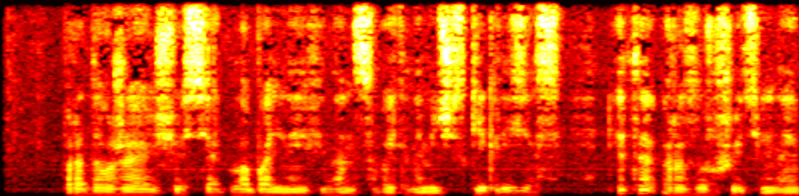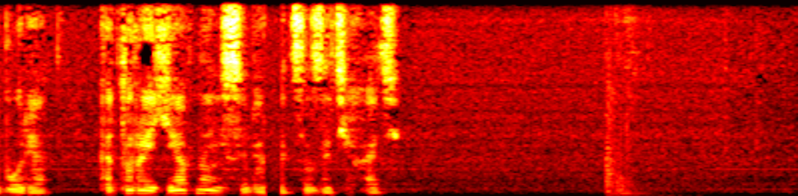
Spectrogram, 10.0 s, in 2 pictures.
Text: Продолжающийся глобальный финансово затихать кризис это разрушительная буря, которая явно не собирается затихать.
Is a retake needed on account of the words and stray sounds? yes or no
yes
